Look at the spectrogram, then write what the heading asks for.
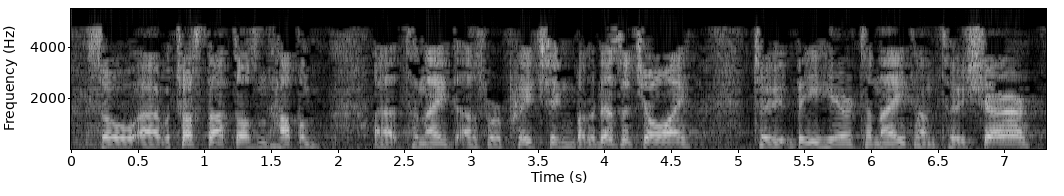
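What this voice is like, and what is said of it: Voice strained by cold, sore throat. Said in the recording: “I've had a cold and sore throat all week”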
